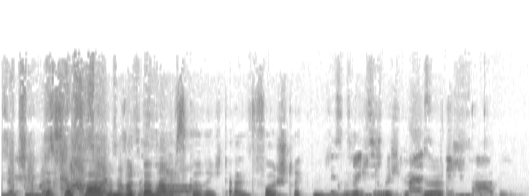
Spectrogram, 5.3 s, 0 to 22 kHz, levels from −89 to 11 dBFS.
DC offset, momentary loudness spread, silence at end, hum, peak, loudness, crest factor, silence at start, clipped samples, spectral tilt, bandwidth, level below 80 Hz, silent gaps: under 0.1%; 12 LU; 0.15 s; none; -12 dBFS; -31 LUFS; 20 dB; 0 s; under 0.1%; -5.5 dB/octave; 16.5 kHz; -56 dBFS; none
